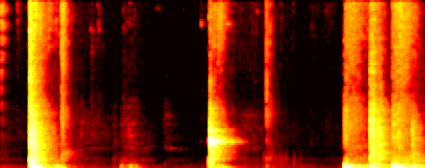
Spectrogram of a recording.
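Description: Wood and metal knocks from tending a dying fire in a fireplace: a heavy knock about a third of a second in, a sharp metallic clink with a short ring about two seconds in, then a quick run of clattering knocks near the end.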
